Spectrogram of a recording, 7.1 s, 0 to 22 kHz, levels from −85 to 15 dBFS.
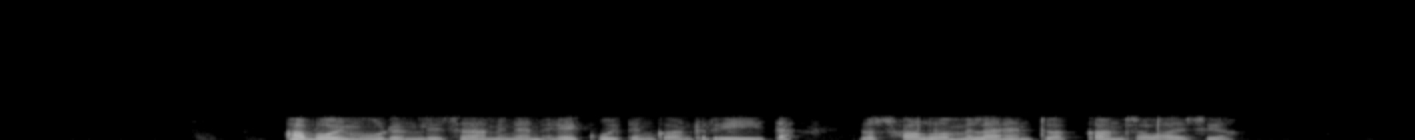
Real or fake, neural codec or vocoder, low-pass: fake; vocoder, 44.1 kHz, 80 mel bands, Vocos; 3.6 kHz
